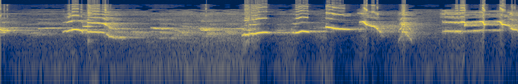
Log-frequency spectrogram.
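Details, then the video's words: Oriental magpie-robin (kacer) in song: sweet whistled notes that dip and rise, mixed with scratchy buzzes and clicks, delivered in rapid phrases over about three seconds. "Burung Kacer nyari posisi enak"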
